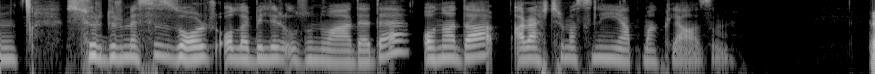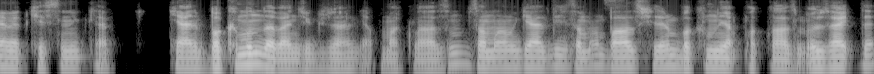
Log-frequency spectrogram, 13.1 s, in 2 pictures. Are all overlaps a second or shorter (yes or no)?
yes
